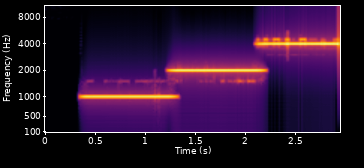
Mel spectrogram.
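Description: Three loud, steady electronic beeps, each held for nearly a second, stepping upward in pitch from one to the next, with no talking.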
